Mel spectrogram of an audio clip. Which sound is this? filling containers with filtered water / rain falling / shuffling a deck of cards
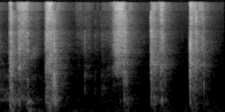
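shuffling a deck of cards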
